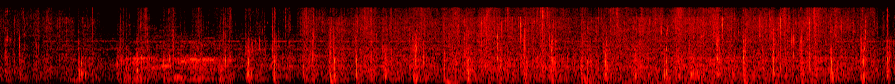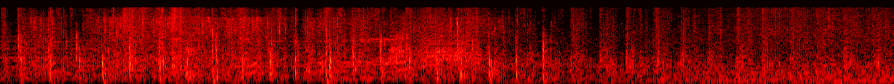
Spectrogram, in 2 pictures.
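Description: Footsteps crunch quickly over rough ground and gravel.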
